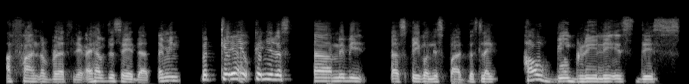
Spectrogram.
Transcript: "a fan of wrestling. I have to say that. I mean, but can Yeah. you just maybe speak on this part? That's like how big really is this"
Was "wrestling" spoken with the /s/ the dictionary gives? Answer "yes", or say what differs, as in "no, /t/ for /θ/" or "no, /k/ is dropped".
no, /θ/ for /s/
